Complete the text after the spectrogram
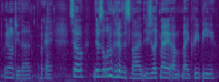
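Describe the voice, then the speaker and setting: A woman's voice: on the low side, quick pace, a little mellow, slight background noise. A woman giving a casual tarot reading to camera, chatty and full of fillers, laughing often. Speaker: tarot reader.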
